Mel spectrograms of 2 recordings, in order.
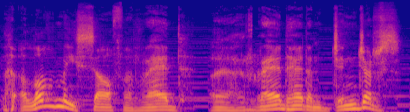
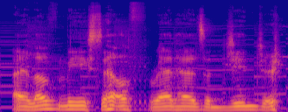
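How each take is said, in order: First: It is said in a put-on Scottish accent. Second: It is said in the speaker's normal accent.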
